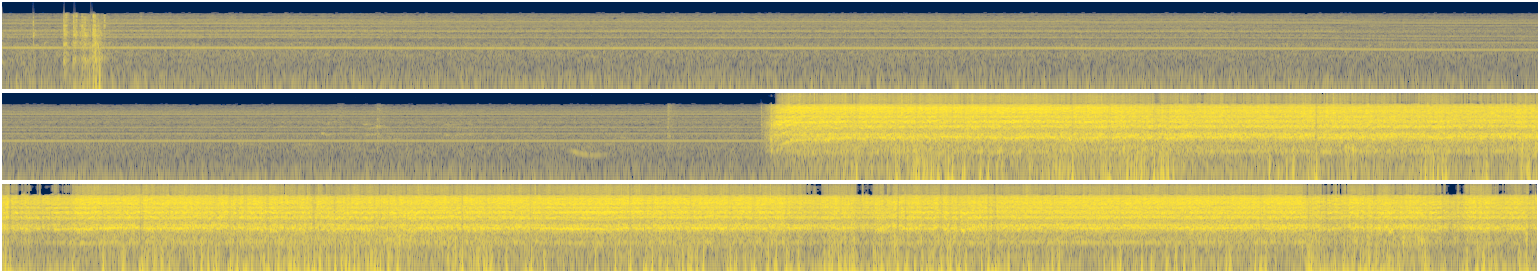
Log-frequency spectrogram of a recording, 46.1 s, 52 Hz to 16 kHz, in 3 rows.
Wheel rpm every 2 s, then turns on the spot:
0, 0, 0, 0, 0, 0, 0, 0, 0, 0, 0, 60, 220, 230, 230, 230, 230, 230, 220, 240, 240, 240, 230.
none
